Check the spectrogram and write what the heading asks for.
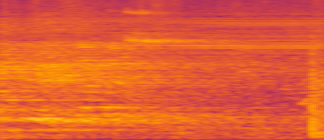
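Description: A basketball striking hard once near the end, the loudest sound here, with the echo of a large gym, over spectators' chatter.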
